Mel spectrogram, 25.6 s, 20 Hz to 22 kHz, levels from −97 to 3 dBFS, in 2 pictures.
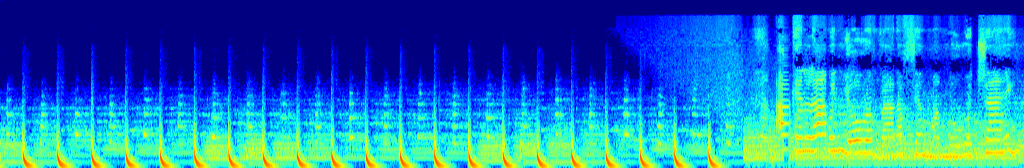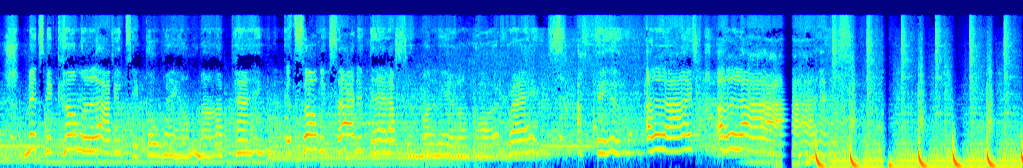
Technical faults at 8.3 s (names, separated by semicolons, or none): none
